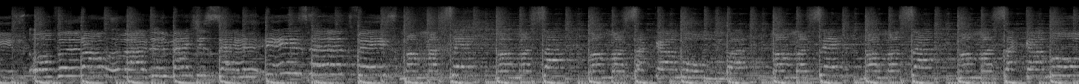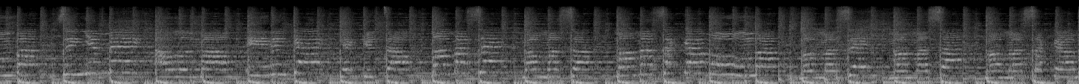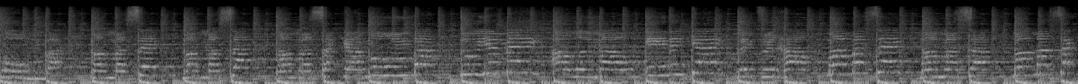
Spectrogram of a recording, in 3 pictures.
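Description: Live pop music with women singing into handheld microphones over a steady dance beat.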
